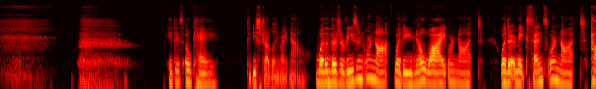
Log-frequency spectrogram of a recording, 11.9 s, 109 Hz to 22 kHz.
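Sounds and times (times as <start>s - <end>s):
deep breath taken slowly: 0.0s - 2.8s
speech: 3.4s - 11.9s.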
